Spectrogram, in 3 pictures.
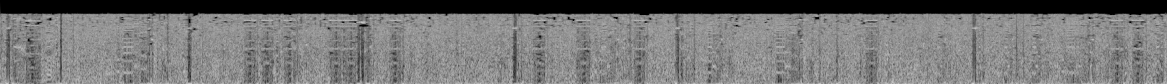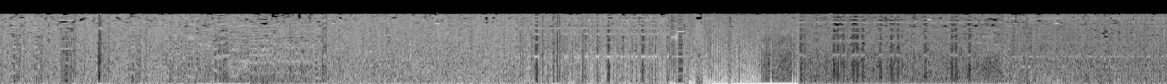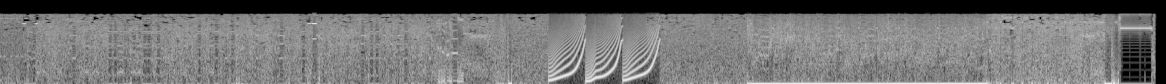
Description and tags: Raw Data 27
Various computer programs, images and dll/exe files opened as Raw Data in Audacity.
data, static, electronic, computer, sound-experiment, glitch, raw, annoying, noise, raw-data, processed, audacity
